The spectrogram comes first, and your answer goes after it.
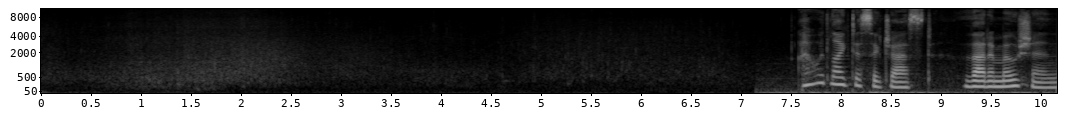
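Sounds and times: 
ocean waves washing ashore: 0.0 - 7.2
speech: 7.7 - 10.1.

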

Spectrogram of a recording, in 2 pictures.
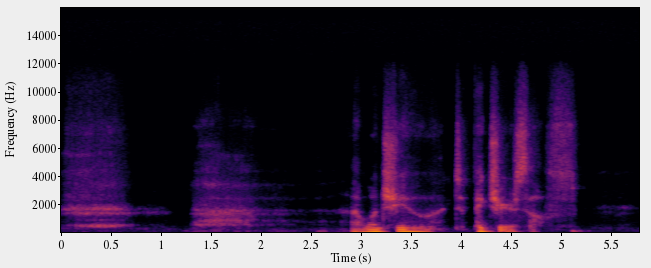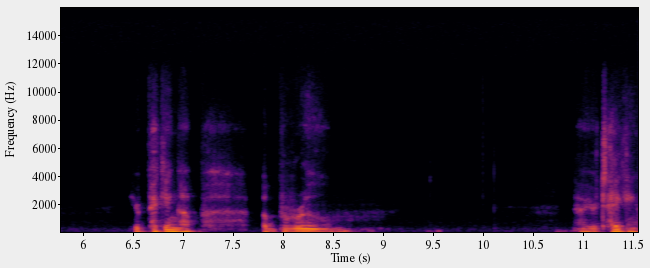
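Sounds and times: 
deep breath during a guided meditation: 0.0 - 2.8, 5.2 - 6.4, 10.2 - 10.9
speech: 2.9 - 5.2, 6.5 - 8.8, 10.9 - 11.5.

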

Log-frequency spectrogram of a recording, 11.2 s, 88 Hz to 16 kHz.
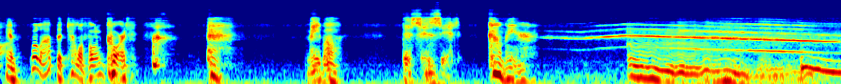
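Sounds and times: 
speech: 0.1 - 3.0, 4.1 - 4.6, 5.4 - 7.2, 8.4 - 9.2
low wavering tone: 7.2 - 11.2
police siren wailing outside: 7.2 - 11.2.

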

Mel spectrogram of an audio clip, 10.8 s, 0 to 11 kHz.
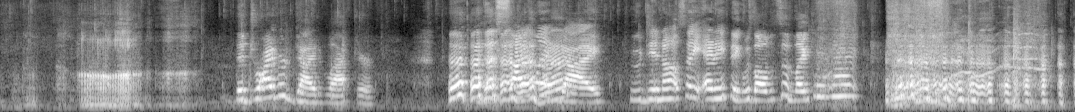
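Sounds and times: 
voice imitating a sleeping man's loud rasping snore: 0.6 - 2.0
speech: 2.4 - 3.8, 4.5 - 10.7
laughter: 4.5 - 5.8, 8.9 - 10.7.

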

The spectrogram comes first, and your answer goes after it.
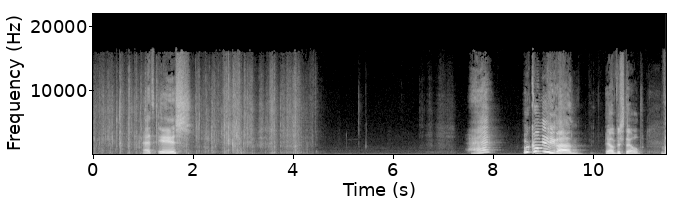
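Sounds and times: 
gift wrapping paper being torn open and crinkled: 0.0 - 4.6
speech: 1.0 - 2.0, 9.3 - 11.4.

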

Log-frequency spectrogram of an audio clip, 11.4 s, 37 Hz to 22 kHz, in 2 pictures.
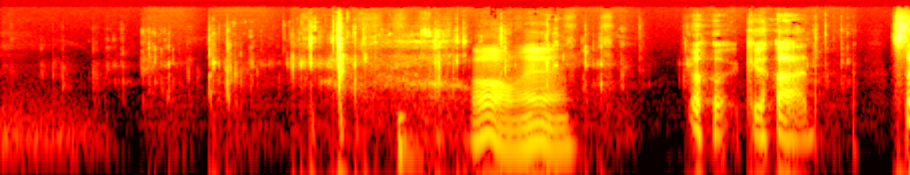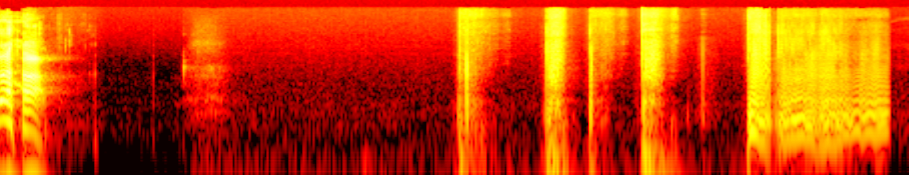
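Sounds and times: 
speech: 2.9 - 3.6, 4.3 - 6.1
mouth fart sputtering pops: 8.5 - 11.3.

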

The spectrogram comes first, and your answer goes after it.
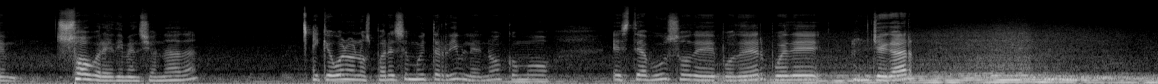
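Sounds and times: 
speech: 0.0 - 2.1, 3.0 - 10.5
motorcycle engine revving past: 6.9 - 11.5.

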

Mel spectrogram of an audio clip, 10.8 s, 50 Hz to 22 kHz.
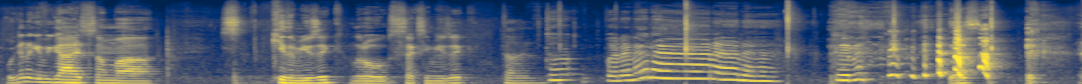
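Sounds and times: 
speech: 0.1 - 1.6, 2.2 - 10.8
sharp crisp finger snaps: 7.8 - 8.1, 8.9 - 9.1, 9.9 - 10.1
people laughing: 8.3 - 10.8.

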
